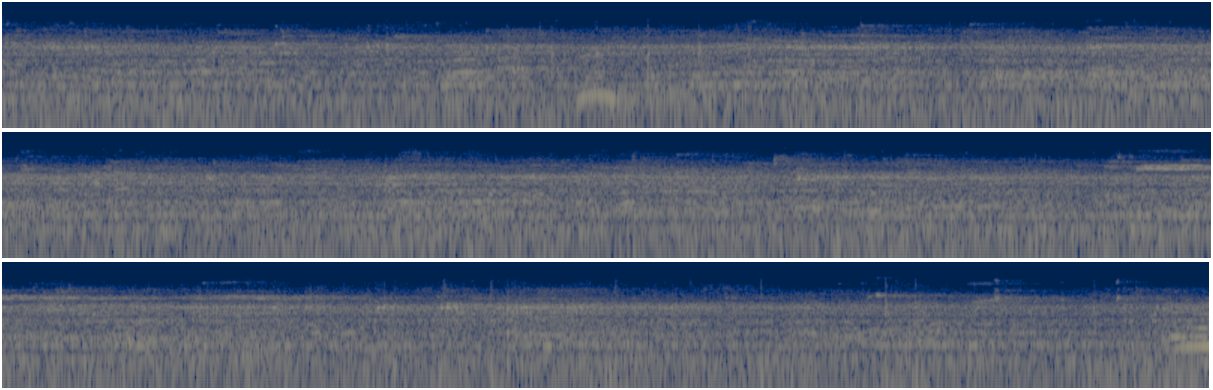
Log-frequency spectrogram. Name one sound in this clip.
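Many voices of players and spectators chatter in a large echoing hall.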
